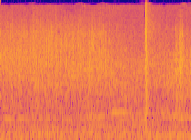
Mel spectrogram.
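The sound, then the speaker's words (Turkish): Naval cannon fire in the sea battle at Çanakkale: a heavy, continuous low rumble of booming guns, broken by one sharp, bright blast near the end. No voices are heard. “Ateş!”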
